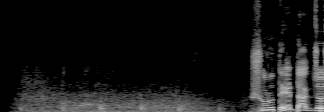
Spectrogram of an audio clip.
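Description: Footsteps tap on a hard floor as several people walk.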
